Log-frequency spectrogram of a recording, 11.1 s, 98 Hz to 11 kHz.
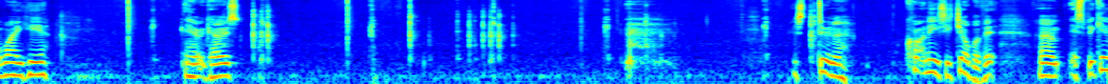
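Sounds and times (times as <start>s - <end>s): wrist joint cracking: 0.6s - 2.8s, 3.4s - 9.0s.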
